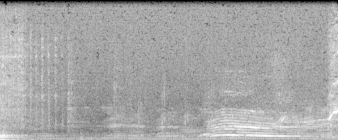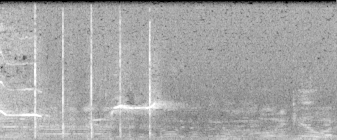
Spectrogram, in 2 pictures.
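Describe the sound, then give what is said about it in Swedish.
A Rizla Suzuki racing motorcycle engine lets out a loud, high-pitched whine that sweeps downward in pitch, followed by several sharp popping cracks over a steady, noisy background. “Bravo och applåder för soundet från en Suzuki, en Rizla Suzuki.”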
